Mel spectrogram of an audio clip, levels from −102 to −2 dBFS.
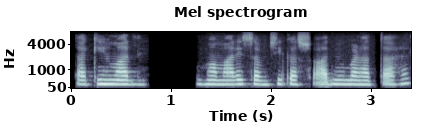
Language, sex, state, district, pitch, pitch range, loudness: Hindi, female, Bihar, Jahanabad, 220 Hz, 215-225 Hz, -19 LUFS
